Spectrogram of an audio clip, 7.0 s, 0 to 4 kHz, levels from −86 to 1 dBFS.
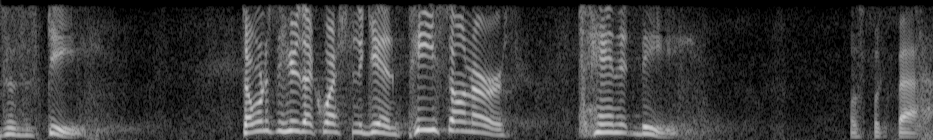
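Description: The voice detector at the sender likely misjudged the tail after "this is" as background and stopped sending, so at 0.28 to 0.36 s about 50 ms of speech gives way to flat comfort noise. The same happens again after "us to hear that" at 2.6 to 2.64 s, where 40 ms is lost. With no speech detected, the sender likely switched to discontinuous transmission, and the receiver synthesised comfort noise in place of the background. From 0.64 to 1.82 s, between "this is" and "I want us to", the real room hiss becomes a smooth, featureless noise about 1 dB quieter. From 3.86 to 4.34 s the substitute is about 3 dB quieter. From 5.08 s to the end, the detector likely toggled repeatedly, which is sound chopped by the voice detector. About 1.6 s of that stretch is replaced by comfort noise, leaving two or more holes. Throughout, nothing reaches above 4 kHz, consistent with a narrowband telephone codec.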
